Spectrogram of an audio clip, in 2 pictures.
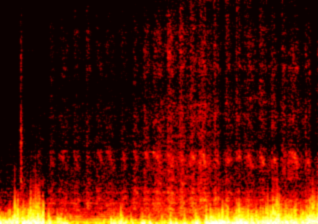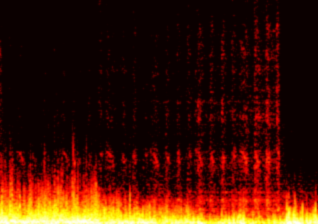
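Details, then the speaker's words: VW Golf that had sat off the road for a long time: starter churns unevenly for several seconds without catching; cranks but no start, spark then rechecked at plug and distributor cap. "the answer is no take spark do out again see if we got Spark"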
